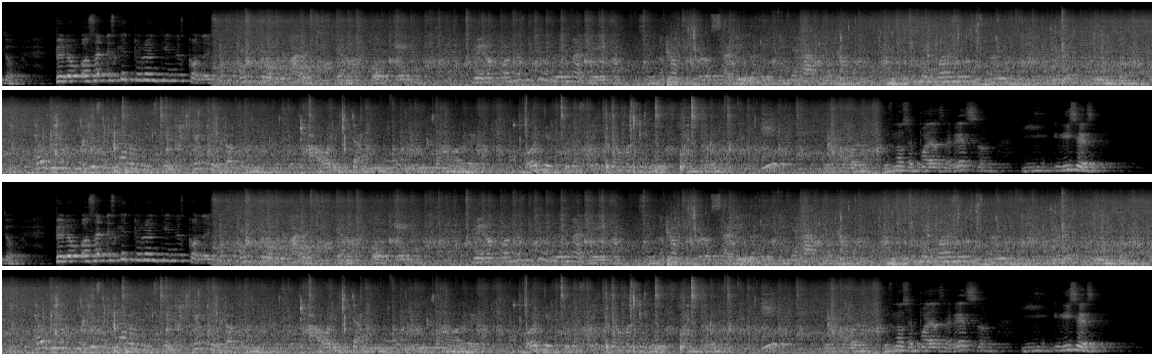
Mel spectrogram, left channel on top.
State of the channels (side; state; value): both; identical; correlation 1.00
